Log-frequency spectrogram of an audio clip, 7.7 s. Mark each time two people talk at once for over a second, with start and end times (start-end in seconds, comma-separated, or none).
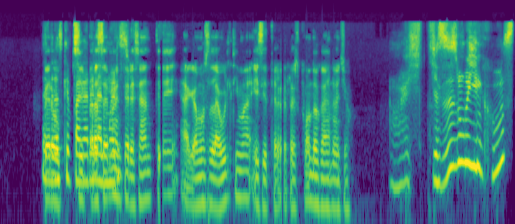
0.6-2.0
